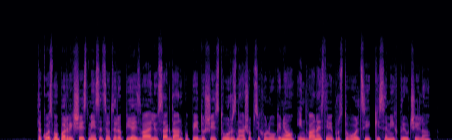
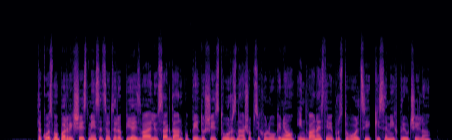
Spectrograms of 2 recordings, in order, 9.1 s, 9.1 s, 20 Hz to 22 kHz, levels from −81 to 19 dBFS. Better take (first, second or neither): first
